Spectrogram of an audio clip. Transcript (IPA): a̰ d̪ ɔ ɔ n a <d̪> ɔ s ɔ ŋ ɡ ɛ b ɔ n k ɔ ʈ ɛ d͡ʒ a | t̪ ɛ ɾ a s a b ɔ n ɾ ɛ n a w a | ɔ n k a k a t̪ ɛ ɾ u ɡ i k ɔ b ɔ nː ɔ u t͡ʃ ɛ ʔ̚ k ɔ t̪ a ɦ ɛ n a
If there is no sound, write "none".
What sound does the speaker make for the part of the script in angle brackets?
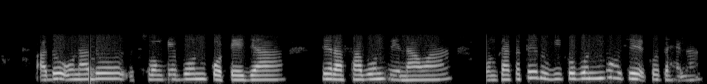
d̪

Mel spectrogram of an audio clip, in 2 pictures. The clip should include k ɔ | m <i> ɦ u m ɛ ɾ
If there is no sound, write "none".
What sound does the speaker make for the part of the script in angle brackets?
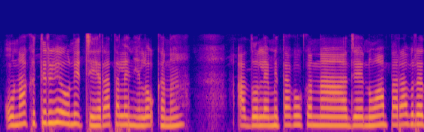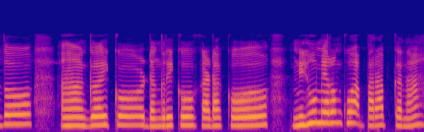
i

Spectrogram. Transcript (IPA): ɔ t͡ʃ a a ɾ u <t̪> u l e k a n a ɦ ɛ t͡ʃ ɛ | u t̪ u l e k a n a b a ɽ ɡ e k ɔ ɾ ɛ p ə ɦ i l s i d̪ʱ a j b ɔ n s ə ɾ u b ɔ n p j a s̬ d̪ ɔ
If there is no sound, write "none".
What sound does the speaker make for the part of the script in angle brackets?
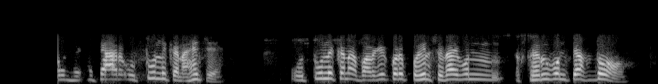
t̪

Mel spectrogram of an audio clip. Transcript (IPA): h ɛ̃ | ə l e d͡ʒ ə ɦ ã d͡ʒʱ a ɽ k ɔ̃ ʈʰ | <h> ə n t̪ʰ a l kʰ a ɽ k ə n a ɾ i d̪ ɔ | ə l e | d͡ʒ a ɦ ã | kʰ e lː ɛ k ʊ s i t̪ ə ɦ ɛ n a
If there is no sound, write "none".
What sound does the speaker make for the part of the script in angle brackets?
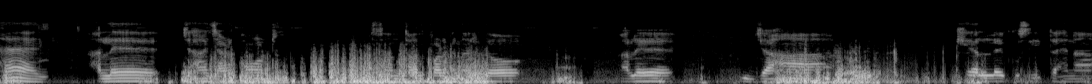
s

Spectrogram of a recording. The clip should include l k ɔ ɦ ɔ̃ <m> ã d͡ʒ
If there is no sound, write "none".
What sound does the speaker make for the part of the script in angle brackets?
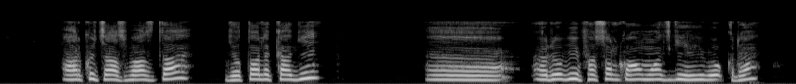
m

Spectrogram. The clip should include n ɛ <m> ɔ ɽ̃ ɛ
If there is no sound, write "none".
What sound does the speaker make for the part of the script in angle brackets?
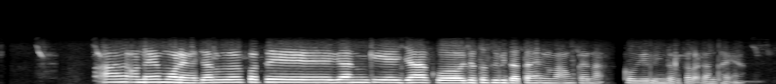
m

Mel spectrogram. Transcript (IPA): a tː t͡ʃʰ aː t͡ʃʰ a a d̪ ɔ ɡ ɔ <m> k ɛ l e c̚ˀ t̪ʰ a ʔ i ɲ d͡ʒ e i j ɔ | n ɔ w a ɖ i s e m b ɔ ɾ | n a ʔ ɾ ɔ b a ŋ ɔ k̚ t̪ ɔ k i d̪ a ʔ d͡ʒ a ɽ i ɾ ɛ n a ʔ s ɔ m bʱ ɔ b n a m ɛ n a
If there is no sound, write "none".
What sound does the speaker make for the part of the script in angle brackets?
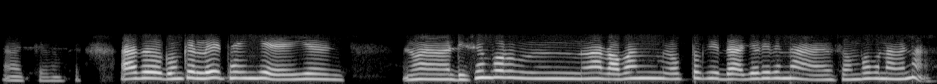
ŋ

